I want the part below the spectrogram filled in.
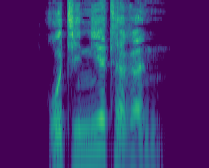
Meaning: inflection of routiniert: 1. strong genitive masculine/neuter singular comparative degree 2. weak/mixed genitive/dative all-gender singular comparative degree
- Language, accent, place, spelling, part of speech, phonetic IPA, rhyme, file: German, Germany, Berlin, routinierteren, adjective, [ʁutiˈniːɐ̯təʁən], -iːɐ̯təʁən, De-routinierteren.ogg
